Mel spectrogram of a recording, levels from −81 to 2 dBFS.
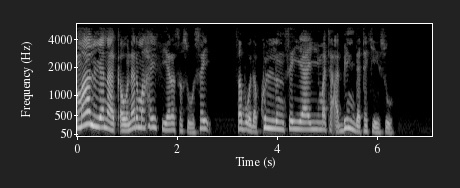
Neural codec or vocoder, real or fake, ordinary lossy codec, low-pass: none; real; none; 5.4 kHz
